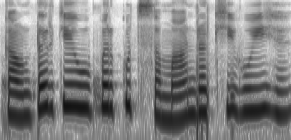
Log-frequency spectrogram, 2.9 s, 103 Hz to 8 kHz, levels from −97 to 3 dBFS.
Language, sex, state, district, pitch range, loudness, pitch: Hindi, female, Bihar, West Champaran, 230-285 Hz, -14 LUFS, 260 Hz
